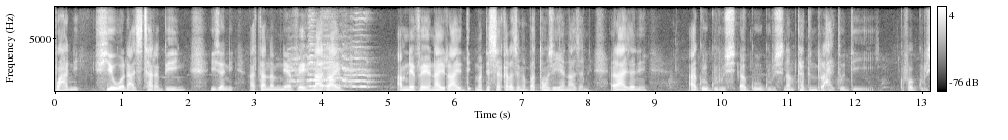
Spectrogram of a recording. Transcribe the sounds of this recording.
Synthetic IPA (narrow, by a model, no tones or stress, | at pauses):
bani | fiewanazi̥t͡saɾabeɲuizani | a̰t̪anaminaveɦanaɾaɦew | a̰minaveɦanaɾaɦed̪emampʲaseakaɾazaŋəbat̪ɔ̃zeɲanaza̰niraɦzanḭ | a̰ɡuuɡuɾṵsi̥aɡuɾuɡuɾusinamint̪ad̪inira̰ɦit̪od̪ḛkofaɡuɾus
